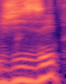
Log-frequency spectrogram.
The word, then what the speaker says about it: Gizeh: C'est comme ça qu'on le prononce, Gizeh? – Certains disent Gizeh, mais j'ai déjà entendu Gizeh également. – Vous me rassurez. Alors j'y vais avec Gizeh.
